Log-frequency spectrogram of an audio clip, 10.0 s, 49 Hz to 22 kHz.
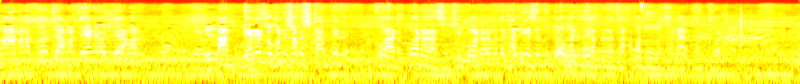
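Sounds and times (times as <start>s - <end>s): men talking: 0.0s - 9.3s
steady low hum: 0.0s - 10.0s.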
